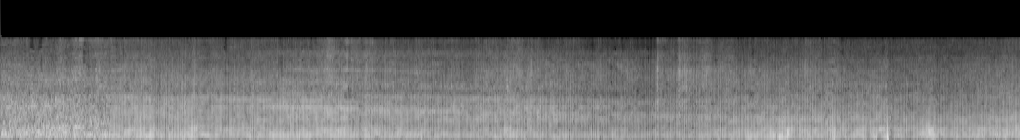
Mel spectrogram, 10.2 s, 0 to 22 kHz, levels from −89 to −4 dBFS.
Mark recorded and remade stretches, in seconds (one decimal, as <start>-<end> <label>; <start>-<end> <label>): 0.0-1.1 recorded; 1.1-10.2 remade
